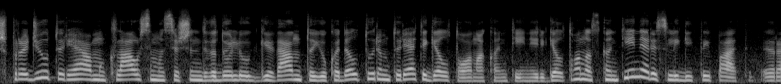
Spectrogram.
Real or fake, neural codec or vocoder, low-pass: fake; vocoder, 44.1 kHz, 128 mel bands every 256 samples, BigVGAN v2; 14.4 kHz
